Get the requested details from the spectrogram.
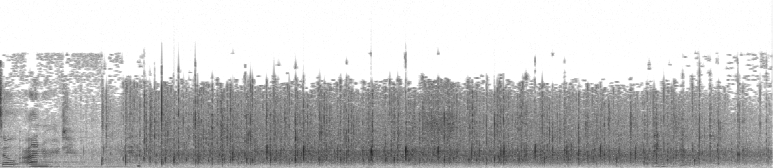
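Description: A woman speaks briefly into a microphone over loudspeakers.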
